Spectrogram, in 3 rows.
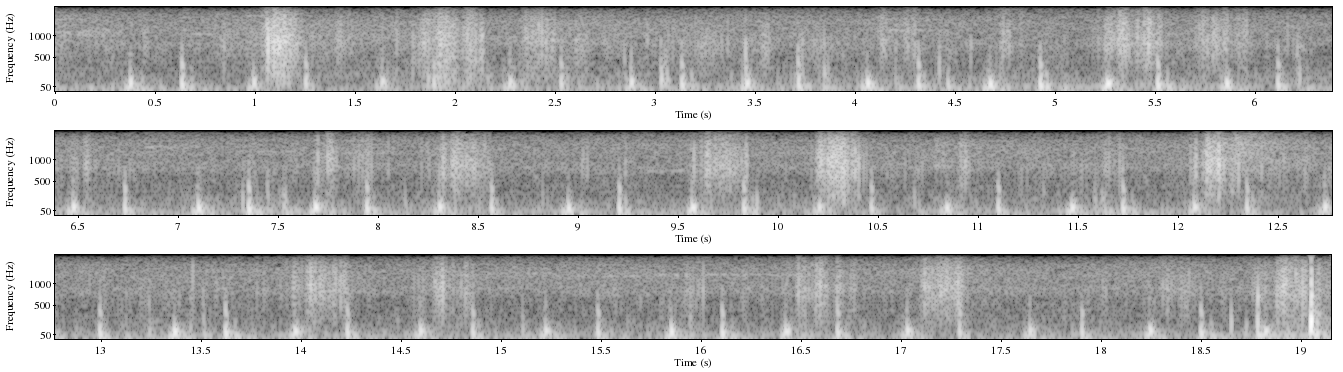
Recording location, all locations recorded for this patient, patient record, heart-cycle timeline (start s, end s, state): tricuspid valve (TV)
aortic valve (AV)+pulmonary valve (PV)+tricuspid valve (TV)+mitral valve (MV)
#Age: Child
#Sex: Female
#Height: 125.0 cm
#Weight: 23.0 kg
#Pregnancy status: False
#Murmur: Absent
#Murmur locations: nan
#Most audible location: nan
#Systolic murmur timing: nan
#Systolic murmur shape: nan
#Systolic murmur grading: nan
#Systolic murmur pitch: nan
#Systolic murmur quality: nan
#Diastolic murmur timing: nan
#Diastolic murmur shape: nan
#Diastolic murmur grading: nan
#Diastolic murmur pitch: nan
#Diastolic murmur quality: nan
#Outcome: Abnormal
#Campaign: 2015 screening campaign
0.00	3.39	unannotated
3.39	3.56	S1
3.56	3.70	systole
3.70	3.82	S2
3.82	4.04	diastole
4.04	4.16	S1
4.16	4.28	systole
4.28	4.40	S2
4.40	4.62	diastole
4.62	4.78	S1
4.78	4.90	systole
4.90	5.04	S2
5.04	5.22	diastole
5.22	5.34	S1
5.34	5.48	systole
5.48	5.62	S2
5.62	5.82	diastole
5.82	5.96	S1
5.96	6.10	systole
6.10	6.22	S2
6.22	6.44	diastole
6.44	6.56	S1
6.56	6.72	systole
6.72	6.84	S2
6.84	7.08	diastole
7.08	7.20	S1
7.20	7.34	systole
7.34	7.46	S2
7.46	7.66	diastole
7.66	7.80	S1
7.80	7.92	systole
7.92	8.06	S2
8.06	8.28	diastole
8.28	8.40	S1
8.40	8.54	systole
8.54	8.64	S2
8.64	8.90	diastole
8.90	9.02	S1
9.02	9.16	systole
9.16	9.30	S2
9.30	9.54	diastole
9.54	9.66	S1
9.66	9.82	systole
9.82	9.94	S2
9.94	10.17	diastole
10.17	10.32	S1
10.32	10.44	systole
10.44	10.54	S2
10.54	10.78	diastole
10.78	10.92	S1
10.92	11.07	systole
11.07	11.18	S2
11.18	11.42	diastole
11.42	11.56	S1
11.56	11.70	systole
11.70	11.82	S2
11.82	12.06	diastole
12.06	12.16	S1
12.16	12.32	systole
12.32	12.42	S2
12.42	12.70	diastole
12.70	12.82	S1
12.82	12.96	systole
12.96	13.08	S2
13.08	13.34	diastole
13.34	13.48	S1
13.48	13.58	systole
13.58	13.72	S2
13.72	13.93	diastole
13.93	14.06	S1
14.06	14.20	systole
14.20	14.32	S2
14.32	14.56	diastole
14.56	14.68	S1
14.68	14.84	systole
14.84	14.94	S2
14.94	15.18	diastole
15.18	15.32	S1
15.32	15.46	systole
15.46	15.58	S2
15.58	15.82	diastole
15.82	15.94	S1
15.94	16.06	systole
16.06	16.18	S2
16.18	16.39	diastole
16.39	16.52	S1
16.52	16.66	systole
16.66	16.78	S2
16.78	17.00	diastole
17.00	17.12	S1
17.12	17.27	systole
17.27	17.38	S2
17.38	17.62	diastole
17.62	17.72	S1
17.72	17.87	systole
17.87	17.98	S2
17.98	18.22	diastole
18.22	18.32	S1
18.32	18.47	systole
18.47	18.58	S2
18.58	19.15	unannotated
